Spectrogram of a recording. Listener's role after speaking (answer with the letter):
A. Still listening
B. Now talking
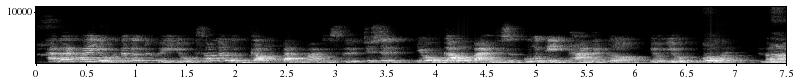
B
